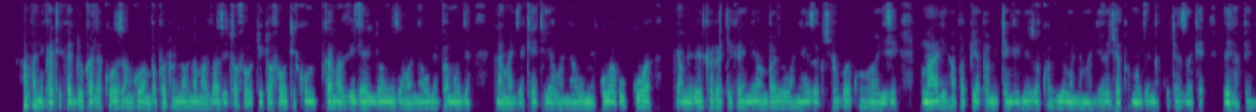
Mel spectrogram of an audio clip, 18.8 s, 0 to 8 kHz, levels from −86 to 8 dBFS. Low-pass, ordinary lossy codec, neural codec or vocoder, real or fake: 7.2 kHz; AAC, 32 kbps; codec, 16 kHz, 4 kbps, FreqCodec, smaller model; fake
